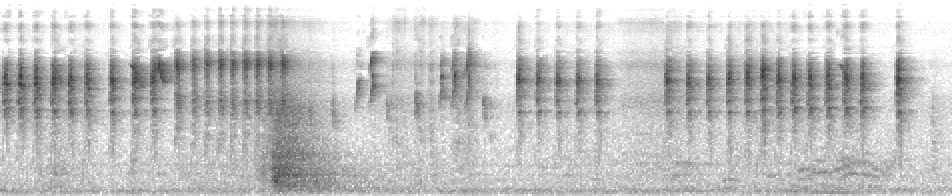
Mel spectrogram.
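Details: Long-tailed shrike fighter bird in full song: fast evenly spaced chip notes in rapid series, broken by a brief harsh burst and short pauses, then resuming in quick rhythmic runs.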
